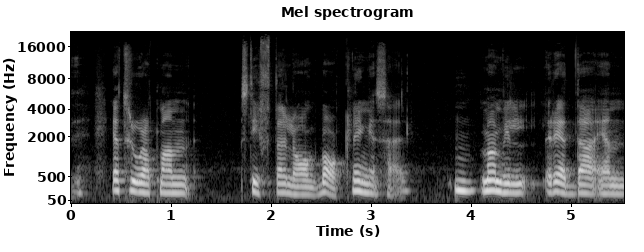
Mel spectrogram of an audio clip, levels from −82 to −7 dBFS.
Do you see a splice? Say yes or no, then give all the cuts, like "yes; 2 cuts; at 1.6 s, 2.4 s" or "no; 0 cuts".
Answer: no; 0 cuts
